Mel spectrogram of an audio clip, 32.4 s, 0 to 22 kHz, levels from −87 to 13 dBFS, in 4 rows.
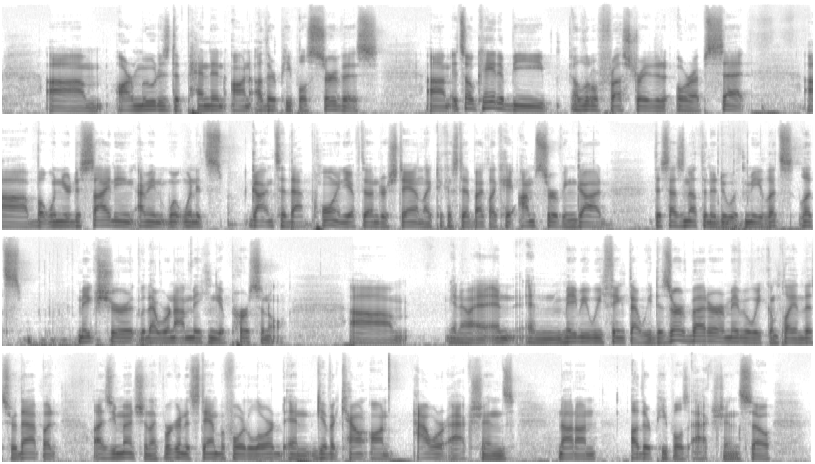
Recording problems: squashed, flat; somewhat

